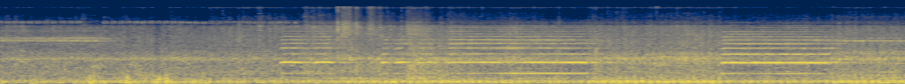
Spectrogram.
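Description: Vehicle horn honking in two long blasts, the first about two seconds in and lasting over two seconds, the second shorter near the end, over the steady low running of a road vehicle's engine.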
